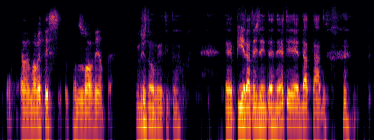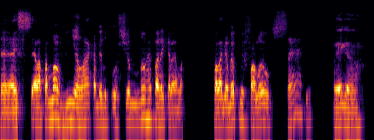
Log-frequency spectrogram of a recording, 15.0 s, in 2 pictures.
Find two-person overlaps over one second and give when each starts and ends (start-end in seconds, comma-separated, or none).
none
